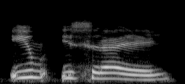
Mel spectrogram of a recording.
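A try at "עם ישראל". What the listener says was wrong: Ама, посмотри, какая тут огласовка, черточка, правда? Черточка, она дает нам звук А. Ам Израиль.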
